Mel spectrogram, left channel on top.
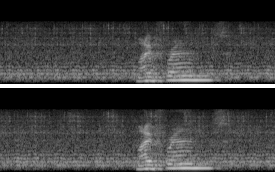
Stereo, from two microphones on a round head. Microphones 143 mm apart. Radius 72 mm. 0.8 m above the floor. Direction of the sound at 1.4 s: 20° right (ahead or behind).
